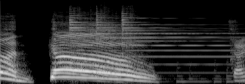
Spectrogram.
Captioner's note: bell ringing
